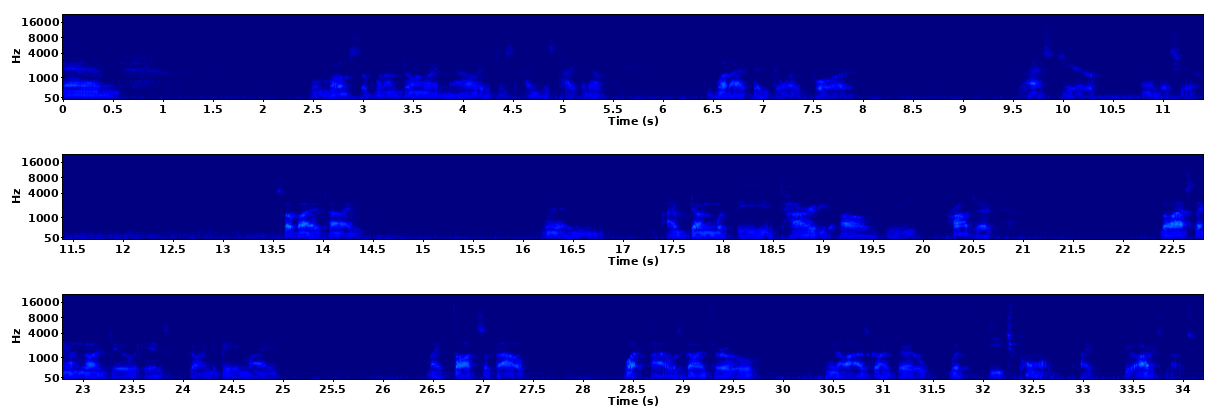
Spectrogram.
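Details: Adult male with lifelong cerebral palsy and speech difficulty since childhood: dysarthric speech (cerebral palsy).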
